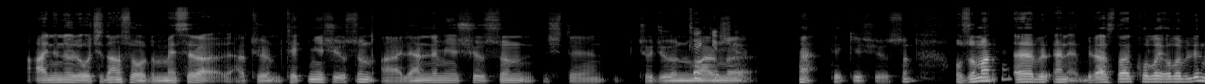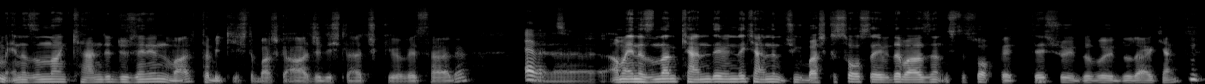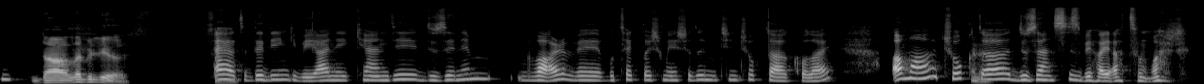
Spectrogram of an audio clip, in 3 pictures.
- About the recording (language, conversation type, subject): Turkish, podcast, Evde sakinleşmek için uyguladığın küçük ritüeller nelerdir?
- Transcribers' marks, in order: other background noise; tapping; unintelligible speech; laughing while speaking: "var"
